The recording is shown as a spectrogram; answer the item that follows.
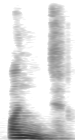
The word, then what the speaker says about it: पंच: जैसे देखिए पंच, इसी में हम अगर पंच कहें तो पंच में इया, आधा इया, इस तरह से पंच, ये अनुस्वार का उच्चारण यहाँ बदल जाता है।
